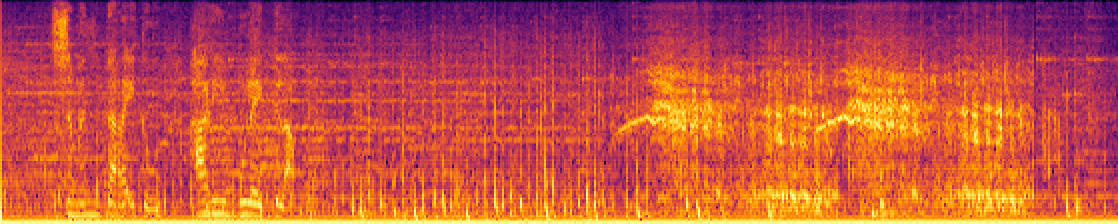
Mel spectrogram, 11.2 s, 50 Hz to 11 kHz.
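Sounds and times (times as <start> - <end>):
speech: 0.6 - 3.3
cavalry horses' hooves clip-clopping: 3.1 - 11.0
cavalry troop horses neighing and whinnying: 4.5 - 10.5.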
